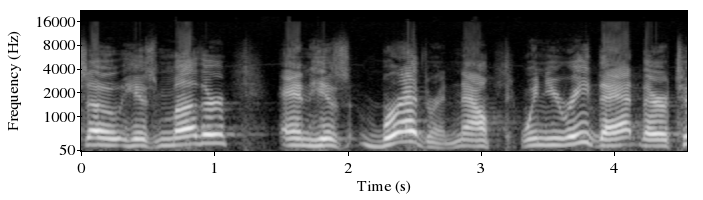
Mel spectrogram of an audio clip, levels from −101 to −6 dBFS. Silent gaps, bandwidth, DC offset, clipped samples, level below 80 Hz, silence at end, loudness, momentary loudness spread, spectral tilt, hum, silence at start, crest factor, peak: none; 11 kHz; under 0.1%; under 0.1%; -66 dBFS; 0 s; -22 LUFS; 10 LU; -6 dB/octave; none; 0 s; 14 dB; -6 dBFS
